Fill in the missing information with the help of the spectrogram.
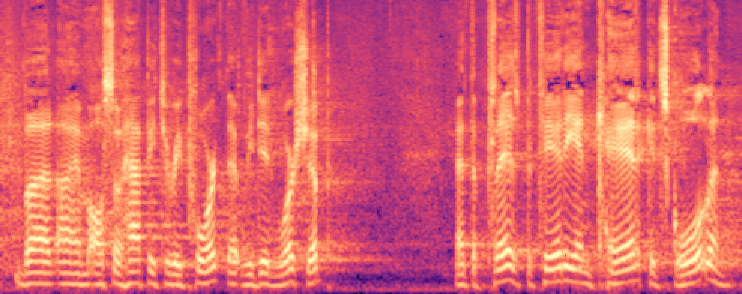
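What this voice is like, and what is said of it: Pittsburgh accent. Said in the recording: “I still have a Pittsburgh accent”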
